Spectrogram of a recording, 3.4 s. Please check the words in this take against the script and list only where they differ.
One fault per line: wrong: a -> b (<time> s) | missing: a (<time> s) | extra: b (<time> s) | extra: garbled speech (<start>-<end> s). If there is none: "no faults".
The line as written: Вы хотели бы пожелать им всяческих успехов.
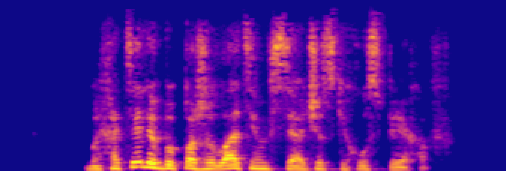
wrong: Вы -> Мы (0.6 s)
